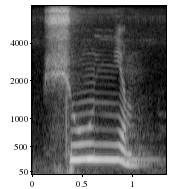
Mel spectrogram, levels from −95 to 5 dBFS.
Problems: none marked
